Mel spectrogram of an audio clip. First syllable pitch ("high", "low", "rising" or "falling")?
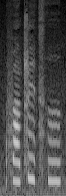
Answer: rising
